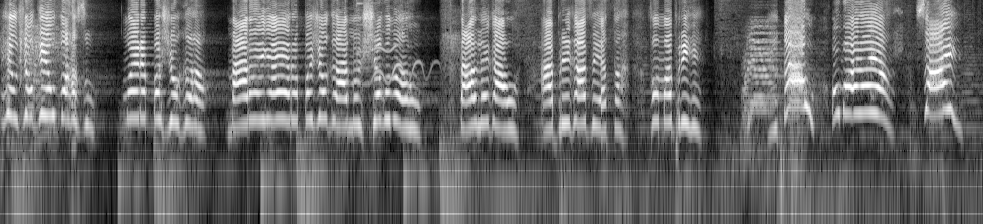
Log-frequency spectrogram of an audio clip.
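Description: A cartoonish character voice talks at a moderate pace with faint music in the background. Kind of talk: kids cartoon voice. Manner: excitable, jumpy, shouting.

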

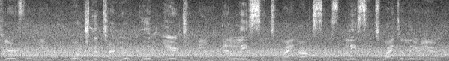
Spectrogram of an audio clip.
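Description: Loud background noise fills a dry recording with no echo as a man speaks. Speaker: yoga teacher. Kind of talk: slam poetry reading. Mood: earnest, emotional, vulnerable. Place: waterside.

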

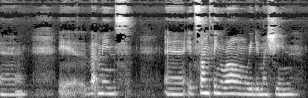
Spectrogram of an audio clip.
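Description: A woman speaks at medium pitch with a non-native accent. Her somewhat breathy, dark, mellow voice stays monotone and flat. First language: not English. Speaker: vlogger. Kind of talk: casual monologue to camera. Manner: halting, many fillers.

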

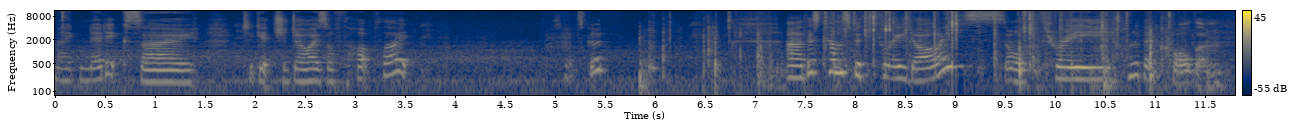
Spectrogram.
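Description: A woman speaks at a very slow pace with long, frequent pauses. Loud background noise sits behind her. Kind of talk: casual unboxing commentary. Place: home room. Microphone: camera far.

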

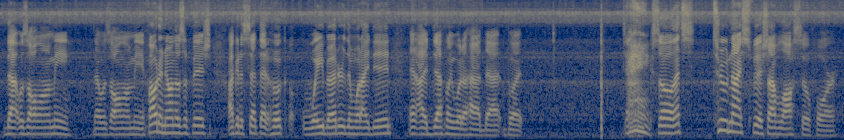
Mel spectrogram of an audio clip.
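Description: With ordinary pitch variation, a man talks at a fairly quick pace in a dry sound without echo, with light background noise behind him. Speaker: fishing vlogger. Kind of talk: casual vlog chat. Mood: frustrated after losing fish. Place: waterside.

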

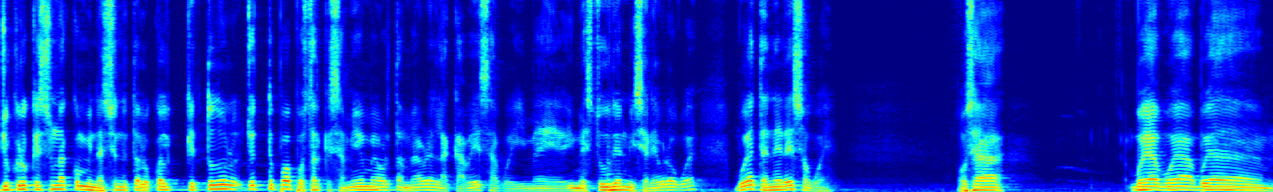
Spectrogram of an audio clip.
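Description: Against a quiet background, a man with a dark, mellow tone and medium pitch talks at a moderate pace with ordinary pitch variation and long, frequent pauses. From Mexico. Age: 30s. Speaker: sports broadcaster and American football coach; American football coach. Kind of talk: casual interview. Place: studio. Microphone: studio mic.

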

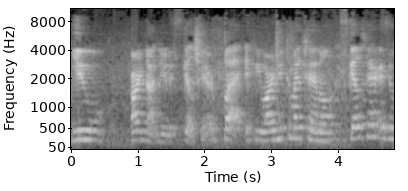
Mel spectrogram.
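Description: A woman at a moderate pace with audible room echo and light background noise. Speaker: vlogger. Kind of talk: casual vlog chat, sponsor read. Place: kitchen. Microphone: camera far.

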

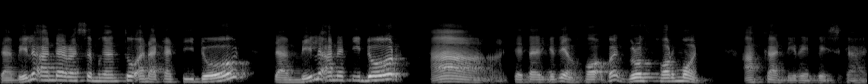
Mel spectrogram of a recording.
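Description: A man at a fairly slow pace with very wide pitch swings against a quiet background. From Malaysia, Melaka; Malaysia. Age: 40s. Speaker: parenting trainer and former radio DJ; parenting course trainer. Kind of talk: online workshop talk. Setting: video call. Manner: animated. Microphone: video call.

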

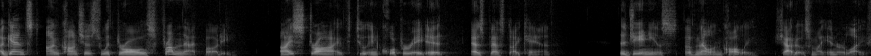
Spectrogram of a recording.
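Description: Speaking at a very slow pace, a woman with an American accent swings widely in loudness. The background is quiet. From US, central Pennsylvania. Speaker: English and gender studies professor, keynote speaker; gender studies professor, keynote speaker. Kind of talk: lecture read from a prepared text. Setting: lecture hall with audience. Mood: reflective, measured.

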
